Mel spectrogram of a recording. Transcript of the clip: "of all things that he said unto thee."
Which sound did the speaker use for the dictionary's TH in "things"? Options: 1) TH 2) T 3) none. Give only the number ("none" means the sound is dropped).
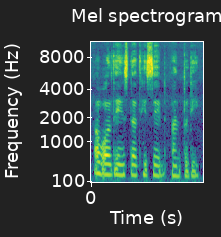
2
